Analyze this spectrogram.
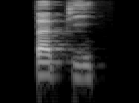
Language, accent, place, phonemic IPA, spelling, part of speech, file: French, France, Lyon, /pa.pi/, papi, noun, LL-Q150 (fra)-papi.wav
- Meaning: 1. grandad, grandpa 2. old man, gramps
